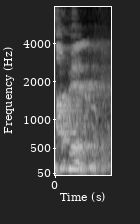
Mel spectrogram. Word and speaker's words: Abel: Abel? Mrs. Pan, how do you pronounce your husband's name? Abel. According to my teacher, it says Abel. It's correct.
